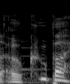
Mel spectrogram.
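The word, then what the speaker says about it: Ocopa: Another great item for the overlander on your list would be these things called Okupa hand warmers, and that's spelled O C O P A.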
